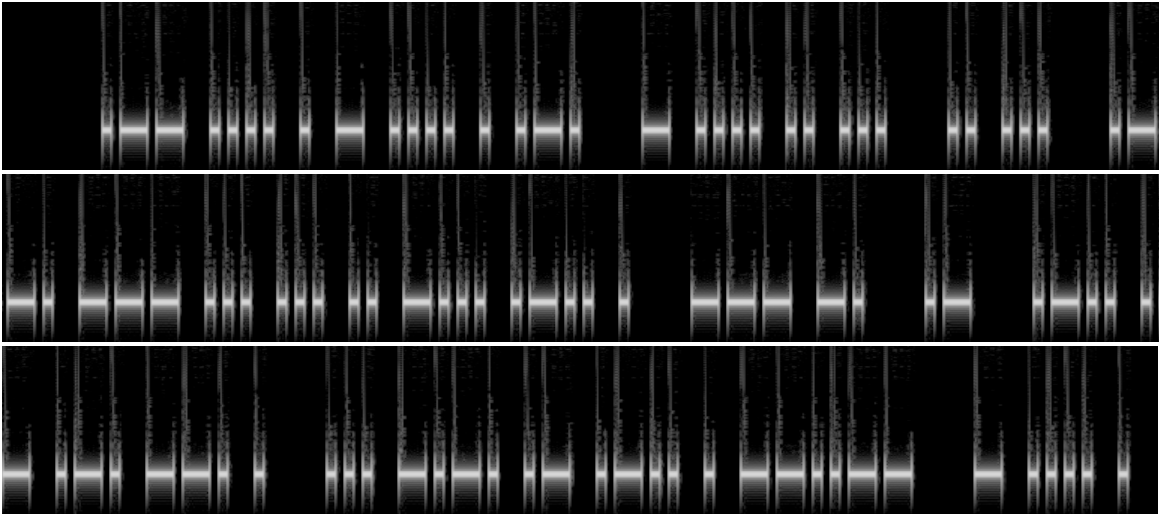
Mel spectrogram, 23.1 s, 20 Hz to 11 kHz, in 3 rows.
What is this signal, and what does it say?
Morse code, heard as a keyed tone, about 20 wpm, 700 Hz. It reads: WHETHER THIS IS POSSIBLE ON A LARGE SCALE, THE
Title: Sentences from Top 1000 Words - Review Part 5 - 20wpm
